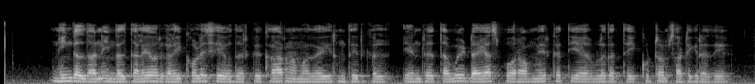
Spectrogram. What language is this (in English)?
Tamil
